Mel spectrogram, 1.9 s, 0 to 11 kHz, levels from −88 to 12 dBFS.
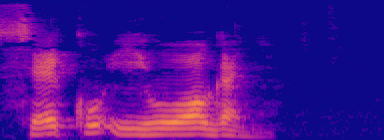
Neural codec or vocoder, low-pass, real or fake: none; 9.9 kHz; real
